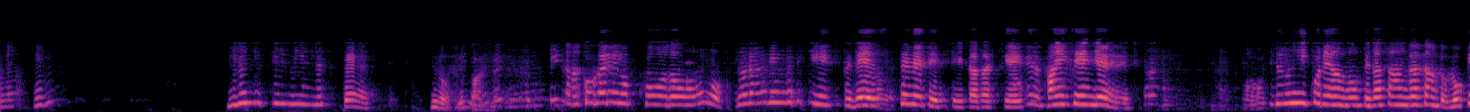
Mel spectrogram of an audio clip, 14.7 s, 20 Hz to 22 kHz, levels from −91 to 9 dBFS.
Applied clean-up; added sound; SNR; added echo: neural mask model DeepFilterNet 3.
